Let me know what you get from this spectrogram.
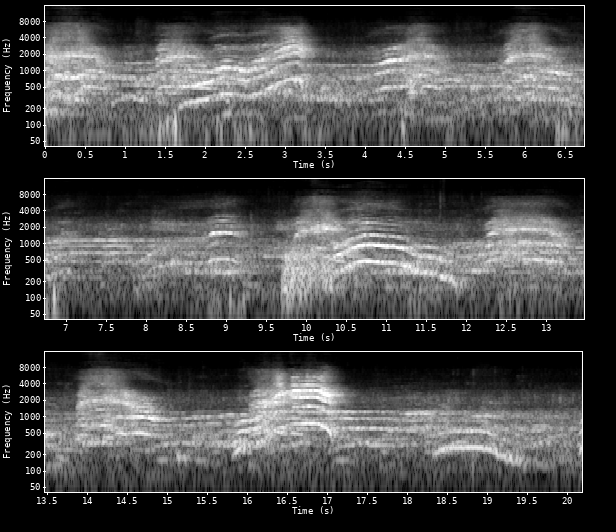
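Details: Cats fighting in Assam, India: drawn-out, wavering yowls that rise and fall in pitch, with rich overtones. Calls come in overlapping bouts every one to two seconds throughout, with brief quieter gaps and a faint background hiss.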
